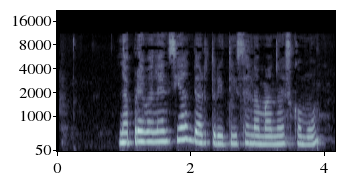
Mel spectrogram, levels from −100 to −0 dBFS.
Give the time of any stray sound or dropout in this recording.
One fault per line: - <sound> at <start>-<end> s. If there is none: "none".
none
